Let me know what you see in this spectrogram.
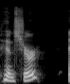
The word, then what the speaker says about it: Pinscher: The Doberman Pinscher, and that's Pinscher with an S-C-H, not Pinscher, gets the Doberman part of its name from a German dog breeder named Ludwig Dobermann.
